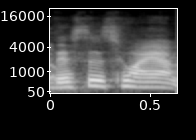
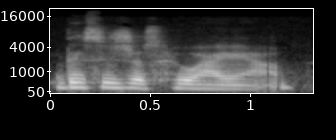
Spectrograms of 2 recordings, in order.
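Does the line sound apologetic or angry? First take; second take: angry; apologetic. First: It sounds sharp and angry. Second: It sounds soft and apologetic.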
